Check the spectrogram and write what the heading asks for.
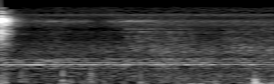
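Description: Horror film trailer soundtrack heard through a speaker: a low, steady rumbling drone with a thin high held tone that fades away, and a few soft low knocks.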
